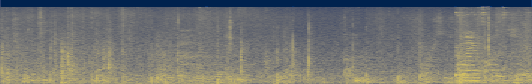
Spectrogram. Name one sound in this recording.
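Several adults talk quietly nearby.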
